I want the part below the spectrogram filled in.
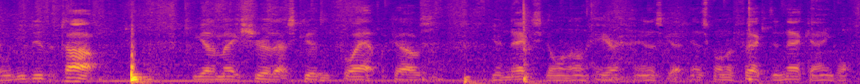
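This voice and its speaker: Amid noticeable background noise, a man with a Southern US accent and a very deep, low pitch talks at a moderate pace, with ordinary pitch variation and big swings in loudness. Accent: Southern US (Georgia). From US South, Atlanta, Georgia. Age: 60s. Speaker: guitar builder. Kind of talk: tutorial. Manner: casual, folksy.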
